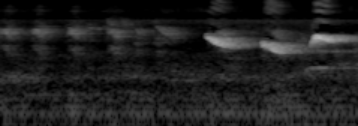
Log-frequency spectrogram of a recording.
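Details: Double-collared seedeater (coleiro) from a breeder: a run of soft, short chipping notes about three per second, then three loud, sweeping whistled phrases sliding downward, the last one higher and ringing; no other sounds.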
